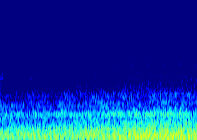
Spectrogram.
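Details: Small car in neutral with the fan off: a low, soft, steady rumble with no knocks, ticks or surging, just an even light idle; gear lever barely moves; this small engine sounds healthy; normal idle.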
